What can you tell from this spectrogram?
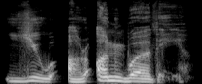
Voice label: chatter positive; galena; unholy paladin; frag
